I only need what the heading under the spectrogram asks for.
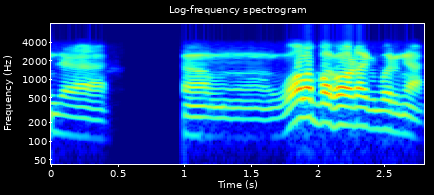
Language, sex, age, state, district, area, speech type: Tamil, male, 60+, Tamil Nadu, Ariyalur, rural, conversation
